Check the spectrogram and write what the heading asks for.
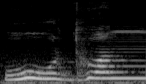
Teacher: ಊ ದೀರ್ಘ ಧ್ ಮಹಾಪ್ರಾಣ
